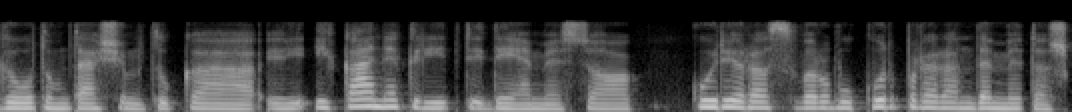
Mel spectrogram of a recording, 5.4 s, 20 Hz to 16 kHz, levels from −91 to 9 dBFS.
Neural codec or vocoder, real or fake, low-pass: codec, 16 kHz, 0.8 kbps, ZipCodec; fake; 7.2 kHz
